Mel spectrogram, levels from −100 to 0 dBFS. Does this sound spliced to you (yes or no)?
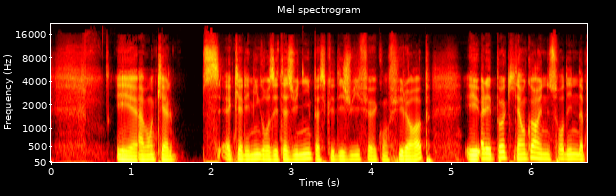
yes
